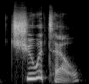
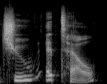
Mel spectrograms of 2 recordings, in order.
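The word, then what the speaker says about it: Chiwetel: up against the wall the actual correct pronunciation of this man's name this hollywood actor's name is uh chewitel chewitel chu etel chu etel yep g04 a g04 okay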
